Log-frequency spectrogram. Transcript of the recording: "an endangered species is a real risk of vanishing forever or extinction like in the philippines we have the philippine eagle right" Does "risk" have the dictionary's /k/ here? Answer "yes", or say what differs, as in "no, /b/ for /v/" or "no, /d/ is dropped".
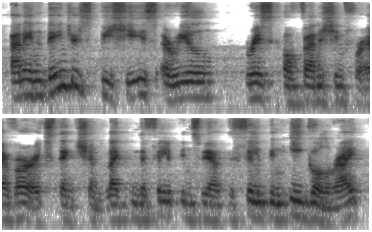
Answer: yes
